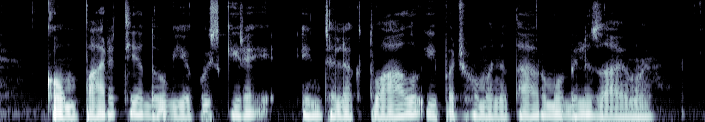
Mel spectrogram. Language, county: Lithuanian, Šiauliai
